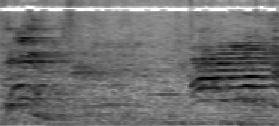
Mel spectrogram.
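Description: A voice making long, drawn-out sliding calls rather than ordinary speech: one sweeping down in pitch just after the start, another rising and held near the end, over crowd noise.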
